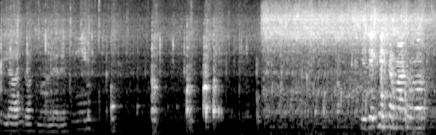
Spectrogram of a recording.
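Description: Onion and tomato paste hits hot fried garlic in a pan, starting with clinks and speech-like sounds before a loud, steady sizzle bursts up and holds, with some stirring noise near the end.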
